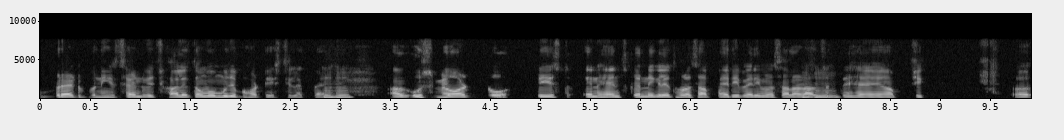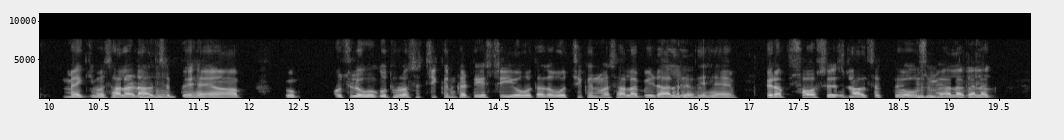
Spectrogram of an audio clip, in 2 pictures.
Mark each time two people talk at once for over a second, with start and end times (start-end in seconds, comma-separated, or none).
none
